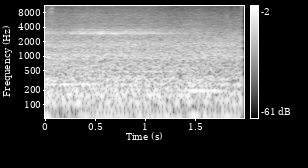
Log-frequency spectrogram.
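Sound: road traffic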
